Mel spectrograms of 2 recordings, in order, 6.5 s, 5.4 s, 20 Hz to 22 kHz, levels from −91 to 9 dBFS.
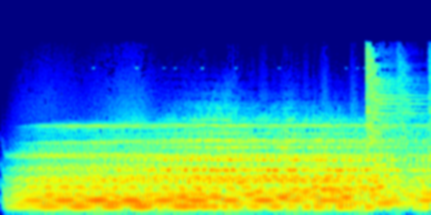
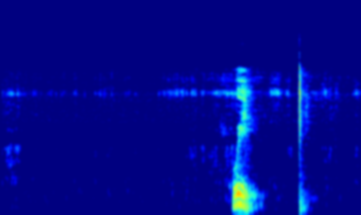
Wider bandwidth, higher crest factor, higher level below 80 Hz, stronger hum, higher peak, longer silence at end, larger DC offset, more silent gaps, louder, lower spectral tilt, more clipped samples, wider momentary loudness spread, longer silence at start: first, 11 kHz vs 7.4 kHz; second, 12 dB vs 30 dB; first, -54 dBFS vs -78 dBFS; neither; first, -2 dBFS vs -8 dBFS; second, 0 s vs 0.9 s; neither; neither; first, -15 LUFS vs -30 LUFS; first, -7 dB/octave vs -4 dB/octave; neither; second, 6 LU vs 26 LU; second, 0.05 s vs 3.5 s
